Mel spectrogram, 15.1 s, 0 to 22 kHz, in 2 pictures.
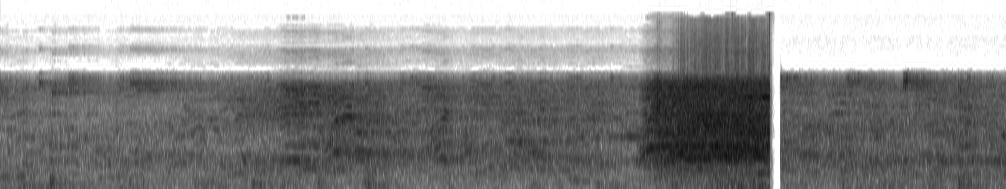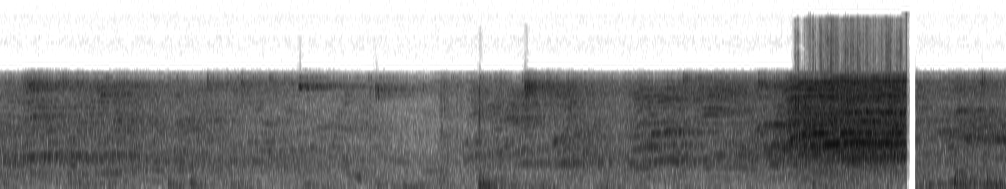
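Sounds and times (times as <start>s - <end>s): crowd noise: 0.0s - 15.0s
voices echoing: 0.0s - 15.0s
basketball bouncing on court: 10.3s - 11.3s.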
